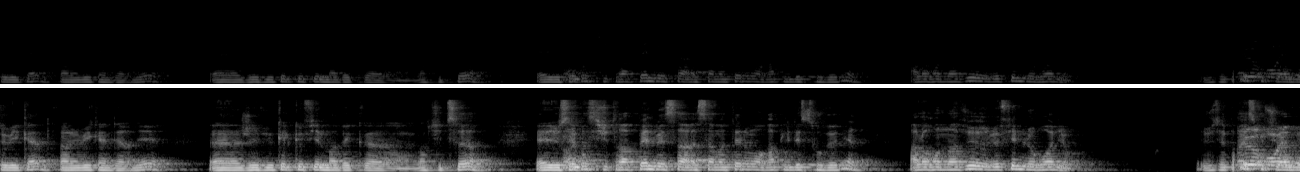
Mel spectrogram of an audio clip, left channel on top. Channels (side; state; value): left; quieter; 35.5 dB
